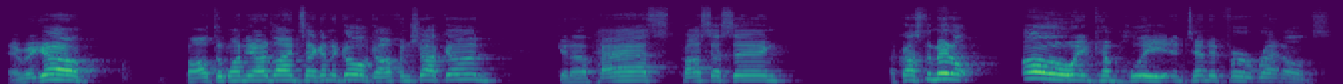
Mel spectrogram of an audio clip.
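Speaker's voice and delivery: tense goal-line call, bursting loud on the miss; live play-by-play. Real, not acted. Announcer follows a pass at the goal line, urgent play-by-play.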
